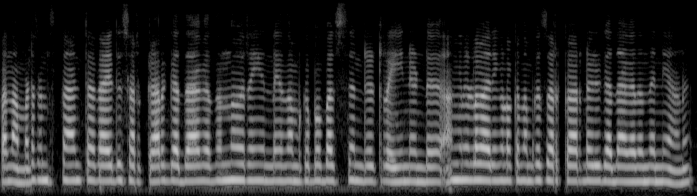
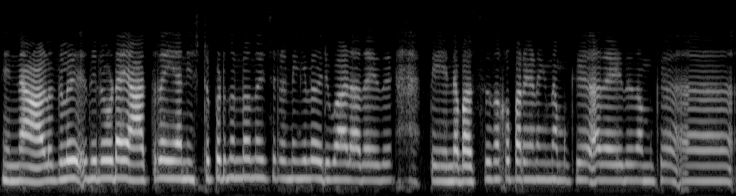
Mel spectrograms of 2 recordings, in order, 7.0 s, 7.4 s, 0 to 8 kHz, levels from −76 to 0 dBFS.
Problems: background sounds at intervals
